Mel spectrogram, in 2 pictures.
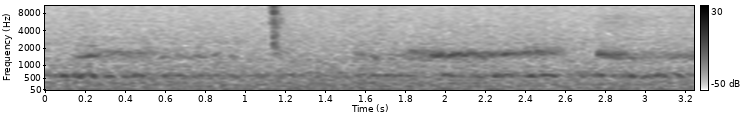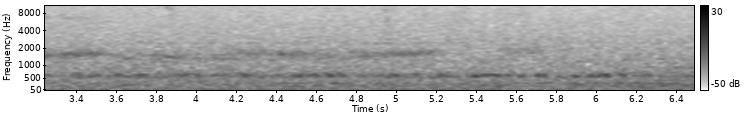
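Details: Lekking black grouse on an April morning in Svartådalen, Västmanland: continuous far-off bubbling drone underlies drawn-out hoarse hissing calls that come and go, with a sharp click just after one second.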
